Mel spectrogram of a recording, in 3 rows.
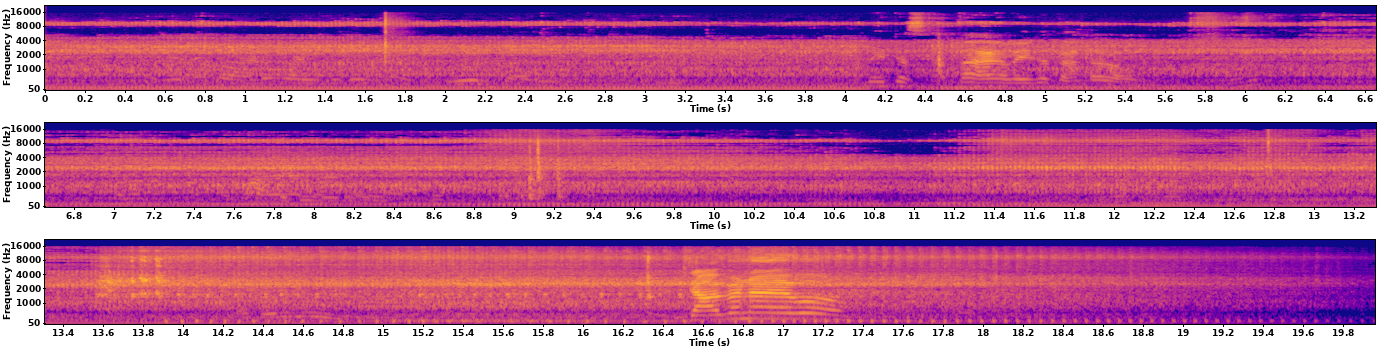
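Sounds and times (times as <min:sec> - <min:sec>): tractor diesel engine under load: 0:00.0 - 0:19.9.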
